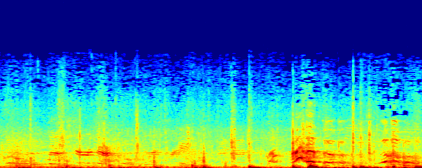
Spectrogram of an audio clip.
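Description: Footsteps on a hard path, quick and irregular, with a few heavier thumps about two and a half to three seconds in, over indistinct voices.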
